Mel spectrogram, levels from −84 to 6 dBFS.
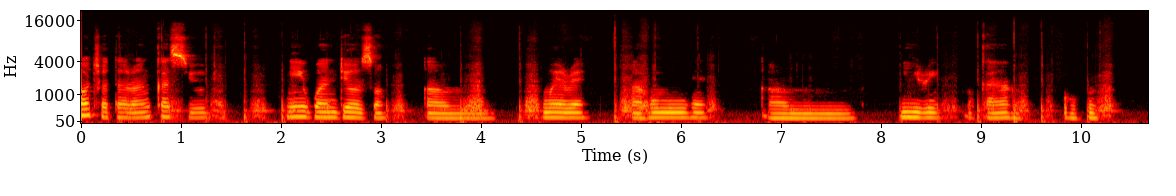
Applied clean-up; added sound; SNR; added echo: none; Writing; 12 dB; none.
